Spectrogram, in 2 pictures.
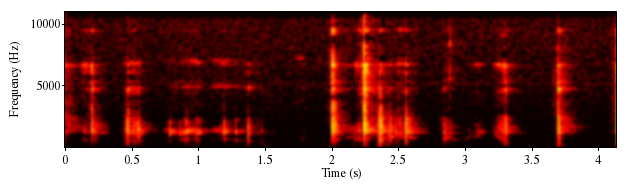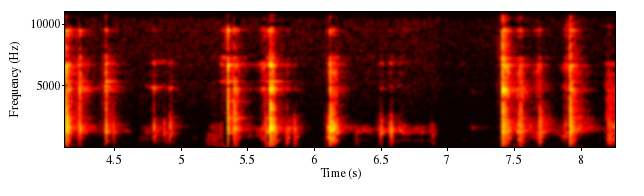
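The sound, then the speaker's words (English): Porcelain china teacups that belonged to a grandmother clink together repeatedly in quick, irregular bursts, bright ringing taps with short rattly clatters between brief pauses, fairly loud against an otherwise quiet background. “And they're really clinky.”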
